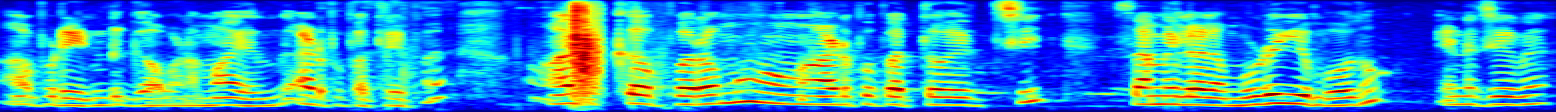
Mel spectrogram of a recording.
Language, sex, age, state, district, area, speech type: Tamil, female, 45-60, Tamil Nadu, Thoothukudi, rural, spontaneous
